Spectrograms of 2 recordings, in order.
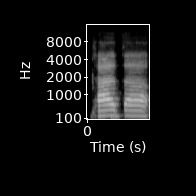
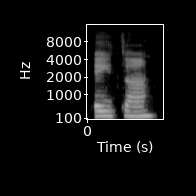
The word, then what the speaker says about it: data: The language used is easy, so they talk about differences, qualitative, quantitative, and they talk about data or data. Both are acceptable pronunciations.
